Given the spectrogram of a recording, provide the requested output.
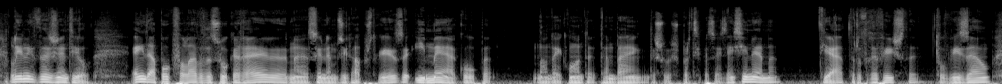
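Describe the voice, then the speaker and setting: A man talks at a fairly quick pace in a very deep, low pitch with lively intonation. Noticeable background noise runs underneath. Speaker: radio host. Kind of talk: radio interview. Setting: radio studio. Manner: formal.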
